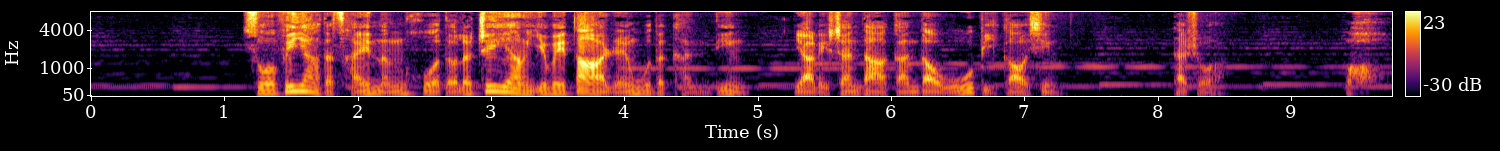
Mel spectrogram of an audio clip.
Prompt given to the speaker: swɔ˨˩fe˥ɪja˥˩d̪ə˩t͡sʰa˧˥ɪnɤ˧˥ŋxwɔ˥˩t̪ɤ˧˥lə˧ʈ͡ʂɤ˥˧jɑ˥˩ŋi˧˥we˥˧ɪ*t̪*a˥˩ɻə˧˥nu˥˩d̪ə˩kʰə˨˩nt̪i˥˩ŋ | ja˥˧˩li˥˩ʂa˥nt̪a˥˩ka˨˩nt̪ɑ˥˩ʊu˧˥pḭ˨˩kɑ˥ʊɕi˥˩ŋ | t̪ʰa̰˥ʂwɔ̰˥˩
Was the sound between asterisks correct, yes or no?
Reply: yes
